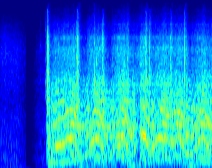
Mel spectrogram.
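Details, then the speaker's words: Dodge truck cranking: the starter turns slowly and laboriously, about four cranks a second, without catching. Suspected low battery; a fresh battery is to be fitted. "it is trying to start or it's cranking so I mean the battery is just low yeah it needs a fresh battery"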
